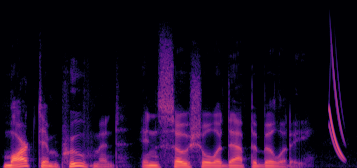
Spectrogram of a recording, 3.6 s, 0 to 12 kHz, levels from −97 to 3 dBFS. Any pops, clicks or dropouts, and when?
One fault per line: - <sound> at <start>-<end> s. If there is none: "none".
- chirp at 3.3-3.5 s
